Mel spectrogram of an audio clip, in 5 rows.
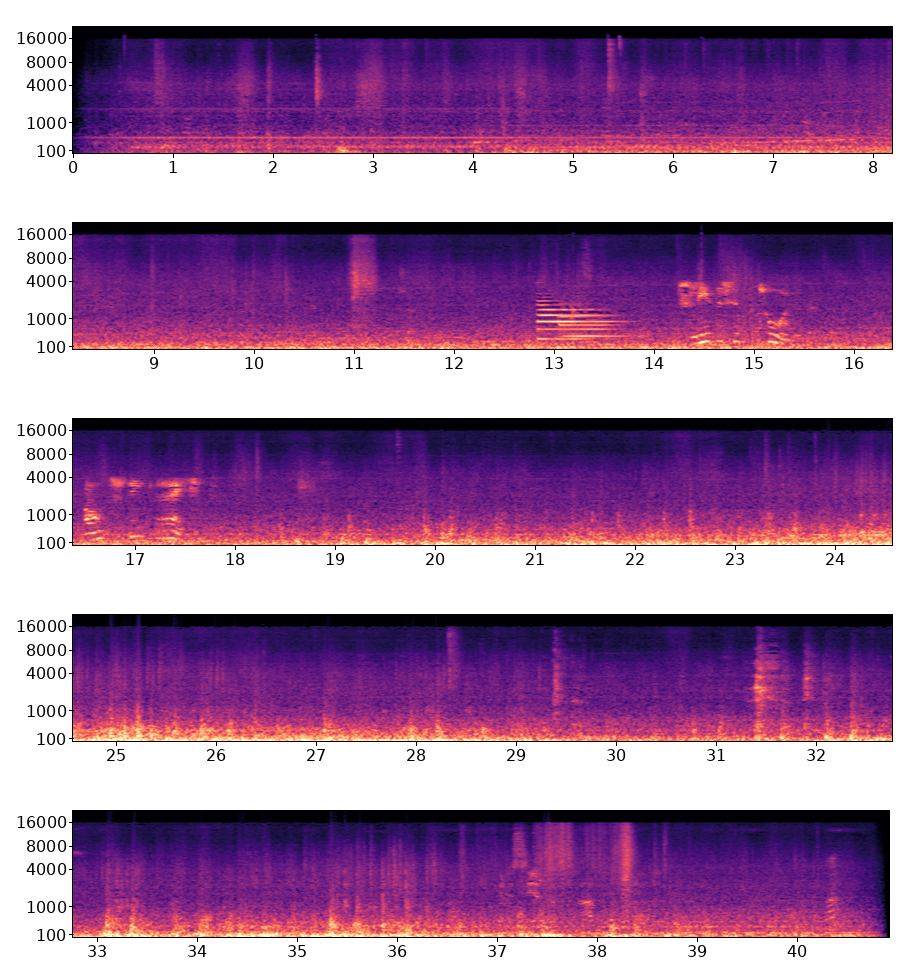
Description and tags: UBahn-Berlin Atmo mit Ansage Schlesisches Tor
Subway Berlin announcement "Schlesisches Tor"
Mono MKH416 SQN Fostex FR2
Subway, Tor, Schlesisches, Berlin, announcement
